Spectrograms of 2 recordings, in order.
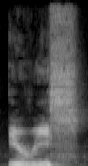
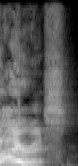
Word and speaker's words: Iris: going with this but is that how I pronounce it wouldn't it be like Eris that's still terrible no it would be like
